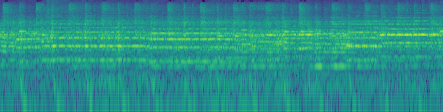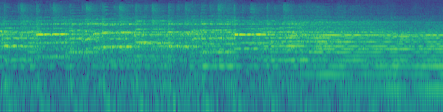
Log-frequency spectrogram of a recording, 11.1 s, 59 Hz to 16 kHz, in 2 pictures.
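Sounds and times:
backing track with steady beat: 0.0 - 11.0
electric violins playing melody: 0.0 - 11.0.

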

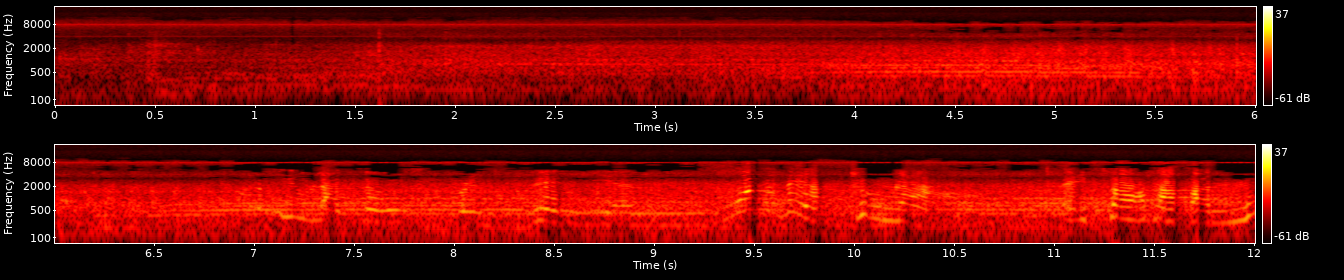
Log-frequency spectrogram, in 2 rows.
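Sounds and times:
railway carriage rumble: 0.0 - 12.0
steady held tones: 0.0 - 12.0.

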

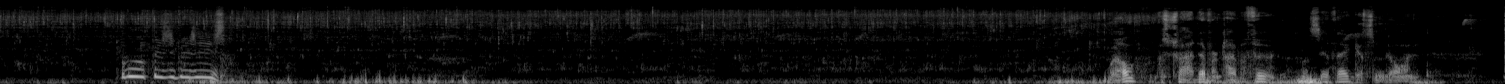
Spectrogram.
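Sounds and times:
waterfall splashing into pond: 0.0 - 11.3.

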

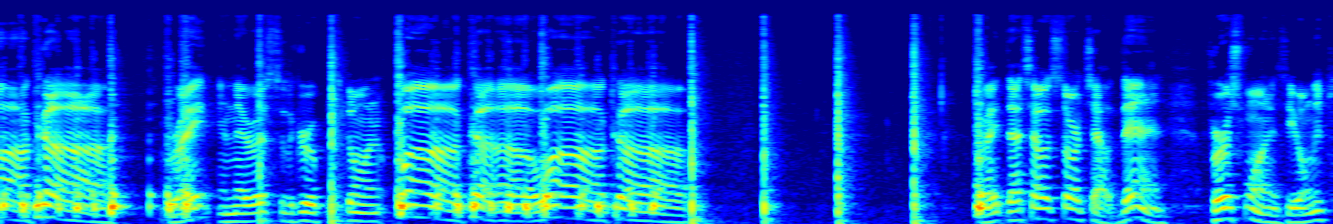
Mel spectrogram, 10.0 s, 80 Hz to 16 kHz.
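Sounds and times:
percussive hits on ukulele: 0.0 - 7.5.

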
